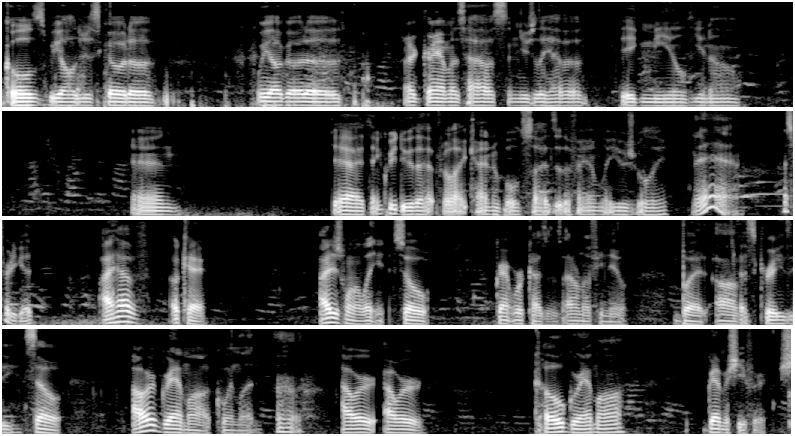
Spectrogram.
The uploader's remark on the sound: Live From Baker's Theater. This episode was filmed in front of a live studio audience, so don't be surprised if you hear a bunch of people talking in the background.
